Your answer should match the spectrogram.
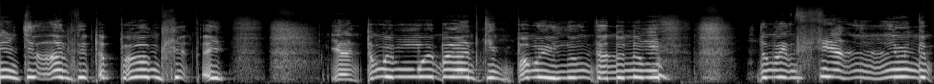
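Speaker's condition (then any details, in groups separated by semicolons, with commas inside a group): Cerebral palsy; childhood form, bedridden nine years in childhood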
